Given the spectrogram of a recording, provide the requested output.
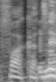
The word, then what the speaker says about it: Whakatane: And Whanganui, and they're all spelled with W's and H's for some reason instead of an F.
